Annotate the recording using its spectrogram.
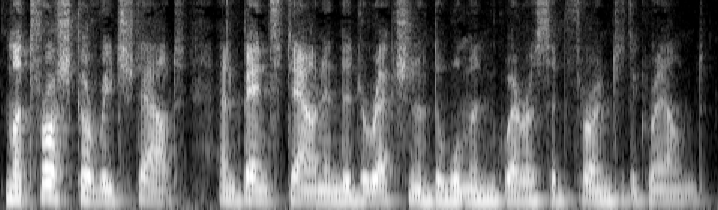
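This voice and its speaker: Audiobook narrator, male, mid-range voice, flat steady delivery. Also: on the high side, a little fast. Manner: even, steady reading. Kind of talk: scripted narration.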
